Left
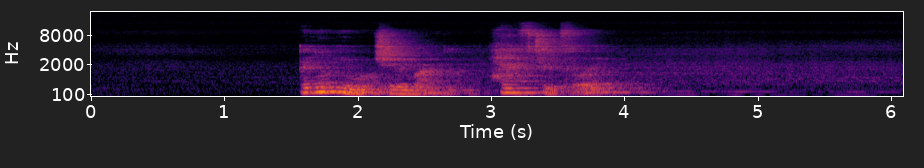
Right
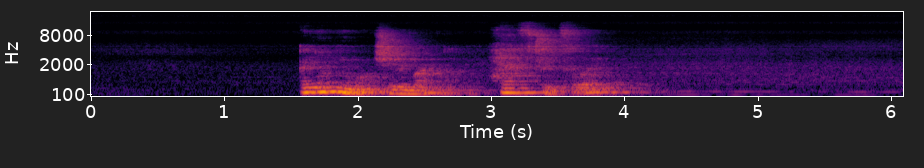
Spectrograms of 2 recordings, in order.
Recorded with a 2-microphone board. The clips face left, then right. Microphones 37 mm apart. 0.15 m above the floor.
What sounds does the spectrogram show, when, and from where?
1.6 s a man speaking: 20° right (ahead or behind), 1.1 m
